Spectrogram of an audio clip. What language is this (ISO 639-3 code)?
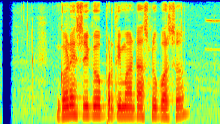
nep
